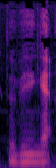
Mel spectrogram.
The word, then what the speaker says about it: Tübingen: Va estar marcada la seva formació acadèmica pel seu doctorat en teologia a la Universitat de Tübingen. Ho pronuncio bé? – Sí, més o menys. – O sigui, no. Com ho pronuncia vostè? – Tübingen.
